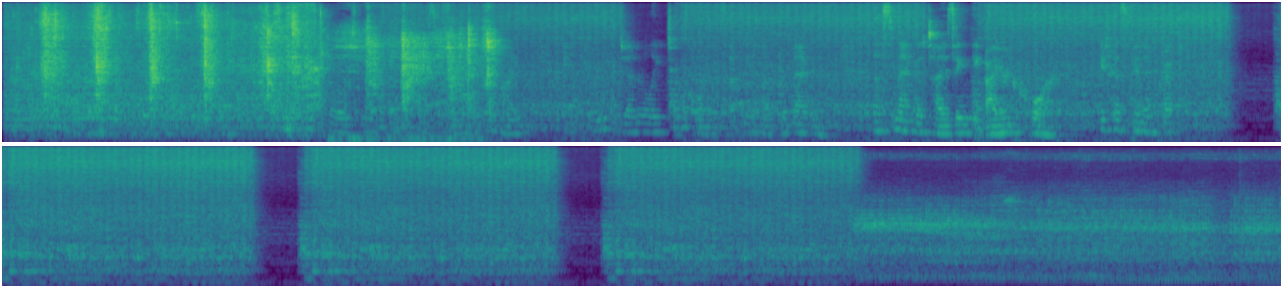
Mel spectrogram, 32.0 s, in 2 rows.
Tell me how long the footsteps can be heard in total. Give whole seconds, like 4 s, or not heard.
6 s.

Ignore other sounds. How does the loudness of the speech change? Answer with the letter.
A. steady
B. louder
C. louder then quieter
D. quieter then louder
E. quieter
B.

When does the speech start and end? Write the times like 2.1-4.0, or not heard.
0.2-14.8.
